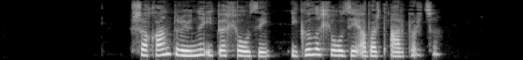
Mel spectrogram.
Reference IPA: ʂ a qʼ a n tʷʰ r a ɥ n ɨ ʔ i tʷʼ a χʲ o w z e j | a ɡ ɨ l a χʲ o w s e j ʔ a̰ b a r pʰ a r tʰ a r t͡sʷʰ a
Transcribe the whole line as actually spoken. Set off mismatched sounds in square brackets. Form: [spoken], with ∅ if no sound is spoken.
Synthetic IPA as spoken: ʂ a qʼ a n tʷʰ r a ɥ n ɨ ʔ i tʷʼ a χʲ o w z e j | [i] ɡ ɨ l a χʲ o w [z] e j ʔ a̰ b a r [tʰ] a r [pʰ] a r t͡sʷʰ a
